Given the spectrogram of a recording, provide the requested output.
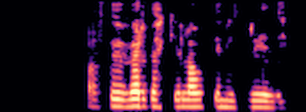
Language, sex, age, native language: Icelandic, female, 30-39, Icelandic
